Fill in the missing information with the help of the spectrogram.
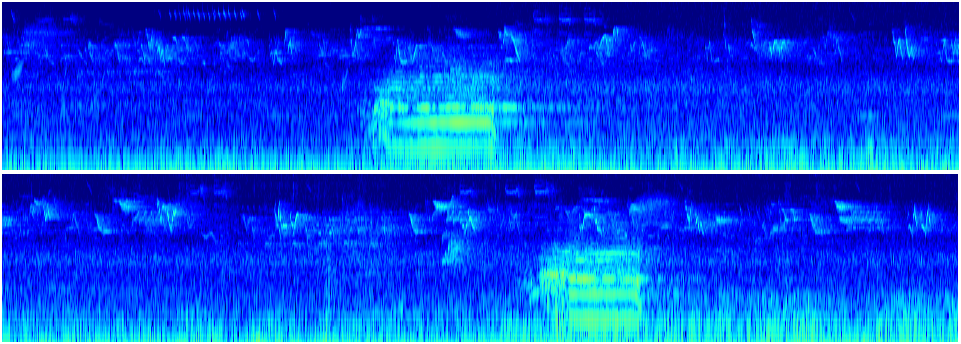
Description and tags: Nature ambient
The clean/unprocessed sound of nature and a stupid cow.
ambient, field-recording, forest, nature, wildlife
